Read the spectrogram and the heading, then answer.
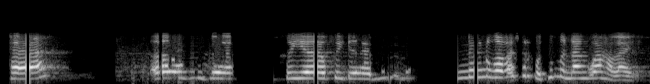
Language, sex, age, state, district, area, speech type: Bodo, female, 30-45, Assam, Kokrajhar, rural, conversation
